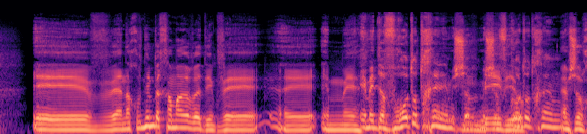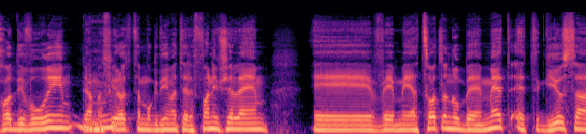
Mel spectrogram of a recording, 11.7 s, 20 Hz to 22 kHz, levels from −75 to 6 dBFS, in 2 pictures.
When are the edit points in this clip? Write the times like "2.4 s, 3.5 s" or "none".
2.2 s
